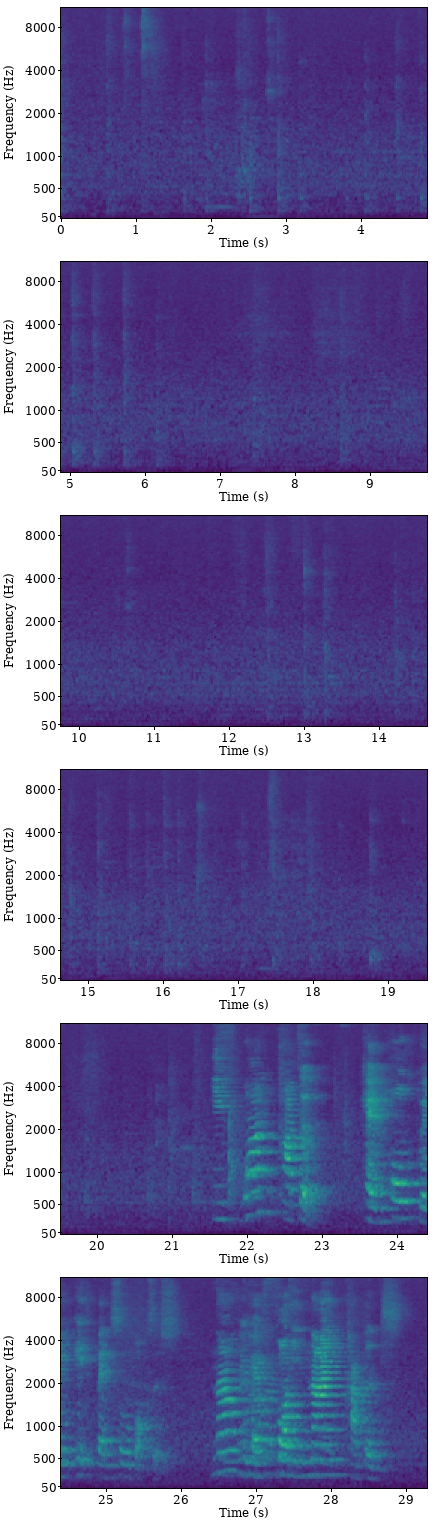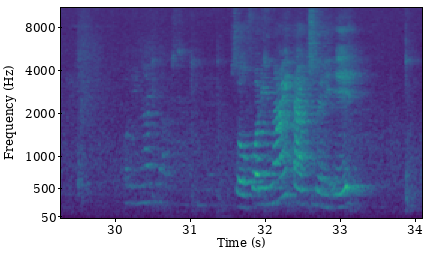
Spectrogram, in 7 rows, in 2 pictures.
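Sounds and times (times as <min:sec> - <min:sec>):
pen tapping on whiteboard: 0:00.0 - 0:06.4, 0:14.1 - 0:19.3.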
